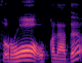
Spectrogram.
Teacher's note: Ra emas, ro'qiladi. Ro harfi fatha va bilan kelganda qalin o'qiladi.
